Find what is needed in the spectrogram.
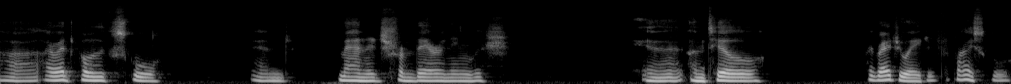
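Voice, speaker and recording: Speaking at a very slow pace with long, frequent pauses, a woman has a dark, mellow tone, fairly low pitch and fairly even intonation. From France, then New York (Queens). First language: French. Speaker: health and education activist. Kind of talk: oral history interview. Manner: halting, with many fillers.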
